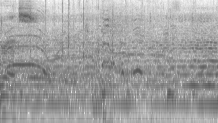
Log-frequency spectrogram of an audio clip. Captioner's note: crowd cheering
